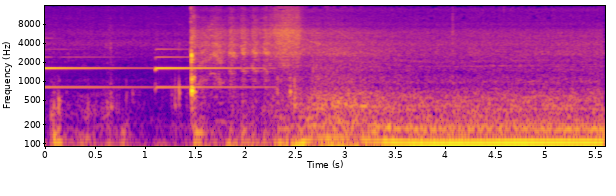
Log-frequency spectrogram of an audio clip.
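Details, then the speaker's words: 1996 Toyota 4Runner 3.4L V6, manual, after its crank-no-start fault was repaired and the ECM reinstalled. Chimes, then it cranks, catches quickly and settles to a smooth, even idle; the check engine light goes off. Normal start and idle. "okay awesome vehicle starts right up check engine light goes off"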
